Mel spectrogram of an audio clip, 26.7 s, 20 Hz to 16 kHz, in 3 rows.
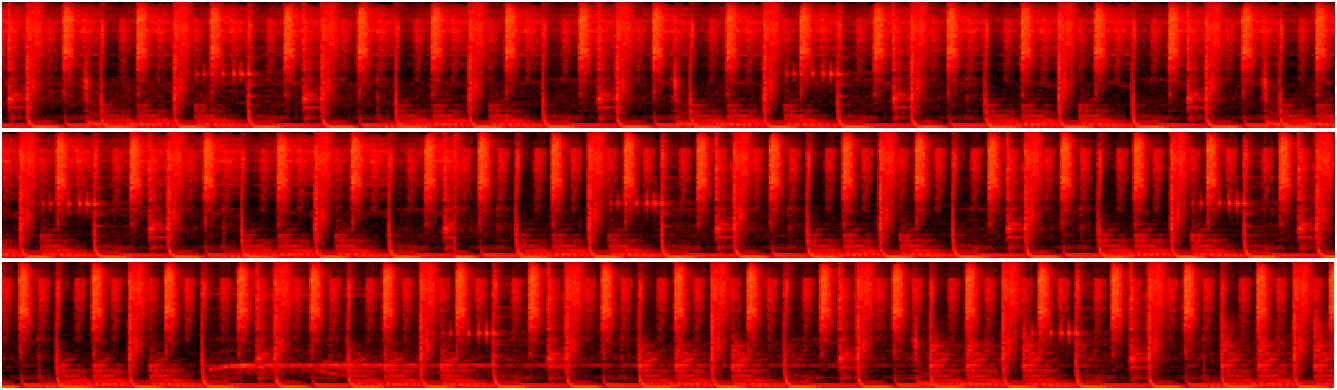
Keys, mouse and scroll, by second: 2.6-7.6 middle drag, 7.9 ctrl+z, 8.6-10.5 middle drag, 12.7-14.6 middle drag, 13.2 a, 14.8-22.2 middle drag.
